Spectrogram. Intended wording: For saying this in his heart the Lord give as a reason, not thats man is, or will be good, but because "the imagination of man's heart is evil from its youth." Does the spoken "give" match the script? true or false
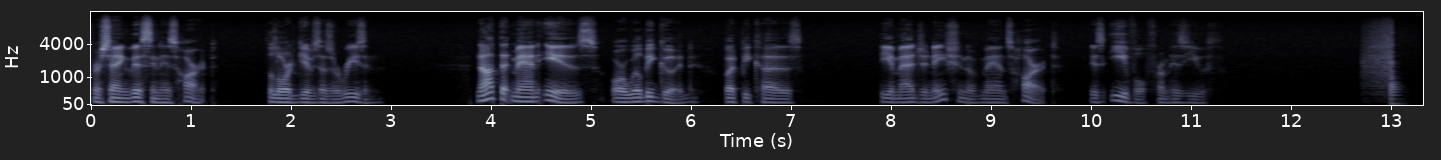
false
